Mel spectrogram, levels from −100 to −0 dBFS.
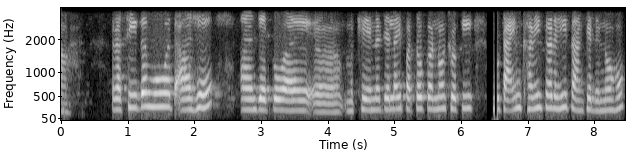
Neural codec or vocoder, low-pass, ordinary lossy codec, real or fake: none; 3.6 kHz; none; real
